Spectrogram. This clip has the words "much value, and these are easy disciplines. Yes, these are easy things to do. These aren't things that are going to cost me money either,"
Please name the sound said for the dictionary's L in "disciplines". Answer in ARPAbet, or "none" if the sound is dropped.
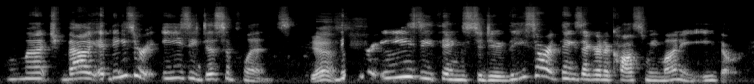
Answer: L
